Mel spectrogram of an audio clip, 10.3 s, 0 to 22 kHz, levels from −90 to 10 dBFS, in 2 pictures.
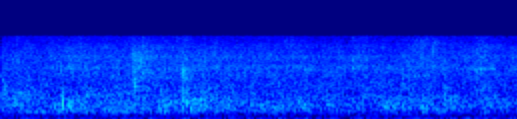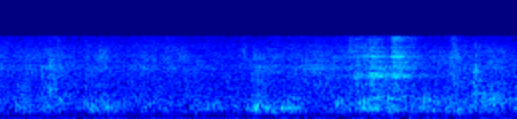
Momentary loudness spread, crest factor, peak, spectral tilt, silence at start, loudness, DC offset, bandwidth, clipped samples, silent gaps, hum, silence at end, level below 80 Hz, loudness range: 7 LU; 20 dB; -32 dBFS; -1 dB/octave; 0 s; -51 LUFS; under 0.1%; 8 kHz; under 0.1%; none; none; 0 s; -86 dBFS; 3 LU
